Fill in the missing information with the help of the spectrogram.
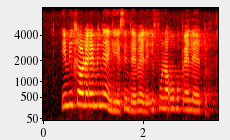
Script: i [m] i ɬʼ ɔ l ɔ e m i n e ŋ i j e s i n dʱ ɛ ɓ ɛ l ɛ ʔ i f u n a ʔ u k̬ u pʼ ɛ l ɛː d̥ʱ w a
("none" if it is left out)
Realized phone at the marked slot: m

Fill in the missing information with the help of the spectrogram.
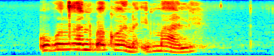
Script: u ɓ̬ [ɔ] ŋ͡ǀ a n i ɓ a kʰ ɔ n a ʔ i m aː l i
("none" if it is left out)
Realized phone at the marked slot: u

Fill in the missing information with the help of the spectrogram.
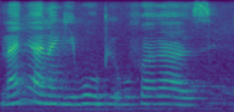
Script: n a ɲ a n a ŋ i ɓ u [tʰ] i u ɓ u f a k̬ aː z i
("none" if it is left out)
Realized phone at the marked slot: pʰ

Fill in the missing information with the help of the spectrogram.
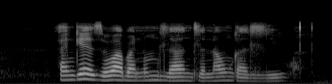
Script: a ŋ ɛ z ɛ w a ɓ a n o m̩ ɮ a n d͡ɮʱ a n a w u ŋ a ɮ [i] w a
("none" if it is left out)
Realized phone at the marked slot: iː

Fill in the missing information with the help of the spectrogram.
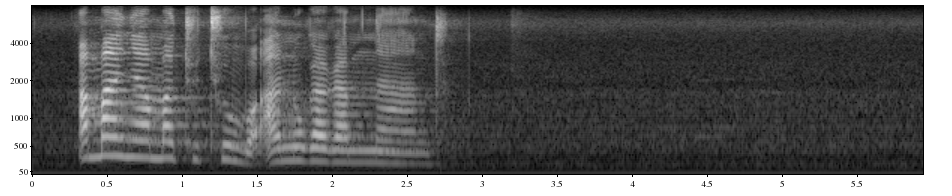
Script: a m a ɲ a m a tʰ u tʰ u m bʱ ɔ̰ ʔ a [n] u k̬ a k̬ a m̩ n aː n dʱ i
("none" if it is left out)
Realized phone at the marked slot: n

